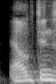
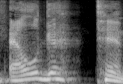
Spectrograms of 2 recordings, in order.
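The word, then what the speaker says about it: Elgton: Elton's out of the mix. Is it Elton? I never pronounced that correctly. Elgen, I believe Elton Elton's fine.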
